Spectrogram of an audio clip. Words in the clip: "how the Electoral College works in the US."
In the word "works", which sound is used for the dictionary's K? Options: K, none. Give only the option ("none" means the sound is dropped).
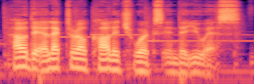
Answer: K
